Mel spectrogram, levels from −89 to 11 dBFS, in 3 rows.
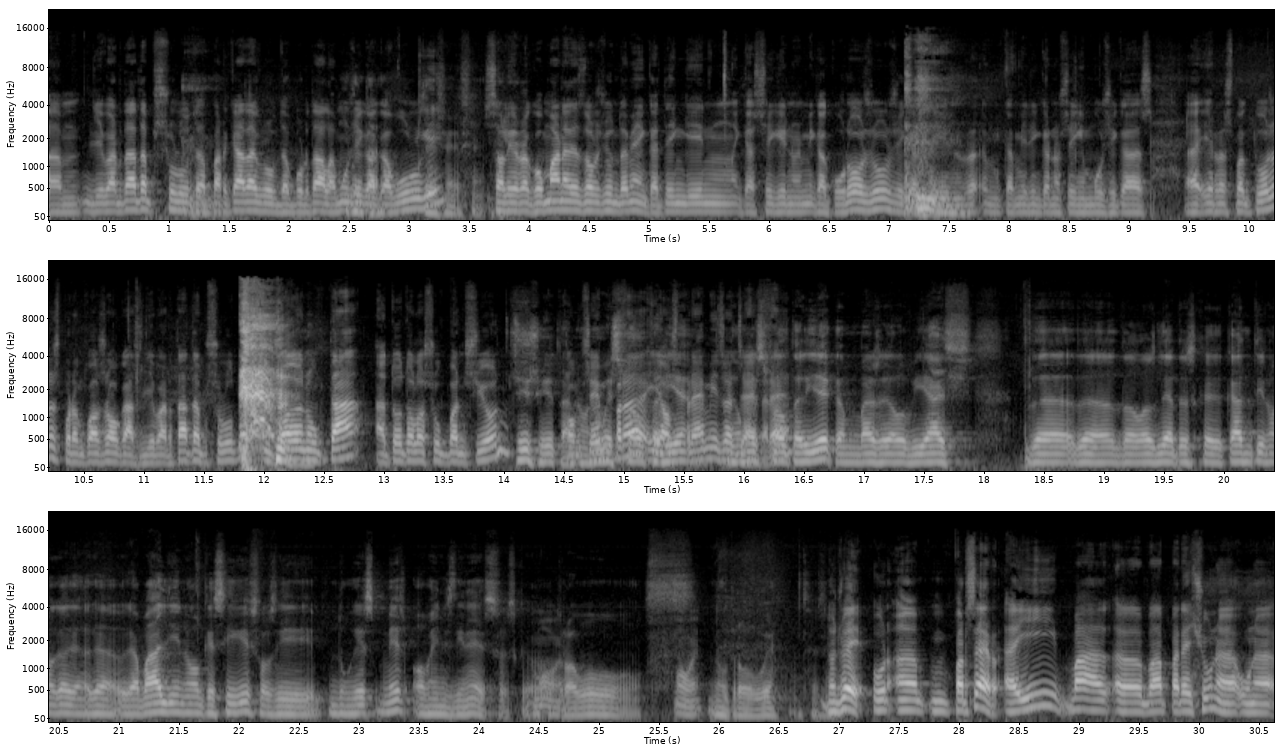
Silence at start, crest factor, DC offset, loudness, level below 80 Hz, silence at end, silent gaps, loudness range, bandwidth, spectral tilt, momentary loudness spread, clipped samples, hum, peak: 0 s; 24 dB; under 0.1%; -24 LUFS; -52 dBFS; 0 s; none; 12 LU; 16.5 kHz; -4.5 dB/octave; 13 LU; under 0.1%; none; -2 dBFS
